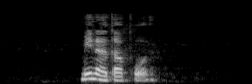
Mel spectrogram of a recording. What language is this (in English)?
Finnish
